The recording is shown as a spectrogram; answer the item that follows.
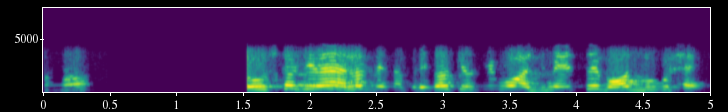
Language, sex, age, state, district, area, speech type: Hindi, female, 18-30, Rajasthan, Jodhpur, urban, conversation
